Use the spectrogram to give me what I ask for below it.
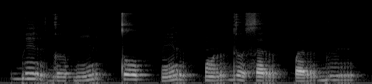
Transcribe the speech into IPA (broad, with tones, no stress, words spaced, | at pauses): be˥rɡɵ˩ ɓĩ˩˥rtːo˥ pːẽ˩˥rpːõ˧r dɵ˥˩sɐ˧r pːɐ˩rbʉ˥r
